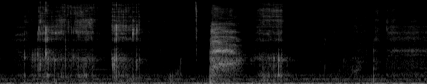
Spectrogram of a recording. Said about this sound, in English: Burping all day. I'm burping and I'm drinking water.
